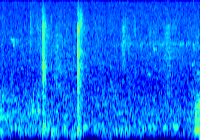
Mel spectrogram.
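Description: Near silence: faint outdoor quiet with two brief faint clicks, about half a second and just under a second in.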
